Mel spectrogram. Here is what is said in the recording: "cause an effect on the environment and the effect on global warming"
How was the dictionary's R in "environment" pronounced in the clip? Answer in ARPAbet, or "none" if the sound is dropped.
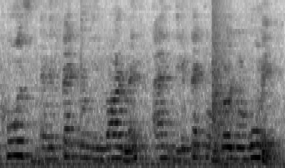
R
